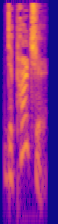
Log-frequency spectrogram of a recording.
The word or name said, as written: departure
